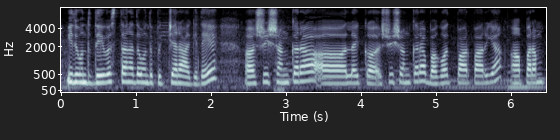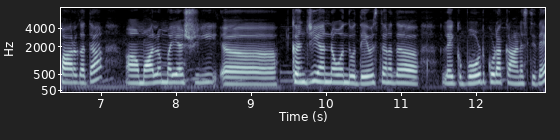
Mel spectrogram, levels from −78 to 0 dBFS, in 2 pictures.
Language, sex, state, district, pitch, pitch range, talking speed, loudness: Kannada, male, Karnataka, Mysore, 230 Hz, 215-250 Hz, 80 wpm, -17 LUFS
